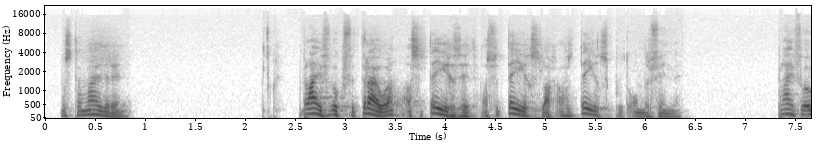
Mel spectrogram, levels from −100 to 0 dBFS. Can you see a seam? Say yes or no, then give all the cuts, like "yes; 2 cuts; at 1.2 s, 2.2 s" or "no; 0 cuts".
no; 0 cuts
